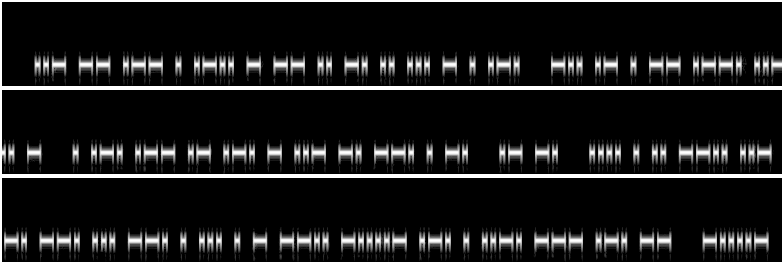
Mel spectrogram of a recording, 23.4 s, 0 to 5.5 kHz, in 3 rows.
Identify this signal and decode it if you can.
Morse code, heard as a keyed tone, about 28 wpm, 530 Hz. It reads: UMWELTMINISTER DAEMPFT ERWARTUNGEN AN HEIZUNGSGESETZ-REFORM -
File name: daily / 27wpm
